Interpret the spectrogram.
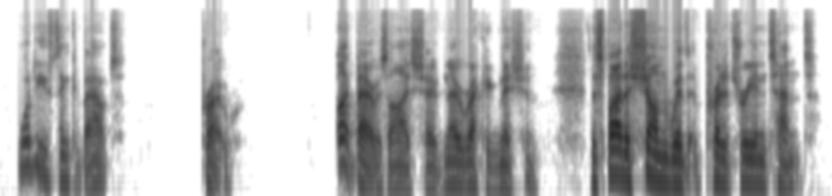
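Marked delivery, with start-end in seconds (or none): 0.2-2.4 sly, low, gravelly hushed voice. Reading a story aloud, a character asks a new name: lowered, gravelly, hushed voice. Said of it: "His voice lowered, gravelly and hushed".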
